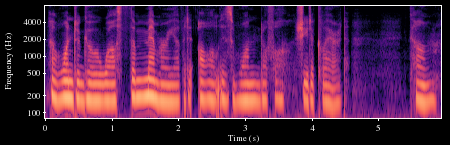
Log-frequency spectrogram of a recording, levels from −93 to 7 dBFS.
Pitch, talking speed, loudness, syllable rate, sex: 165 Hz, 150 wpm, -18 LUFS, 4.5 syllables/s, female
